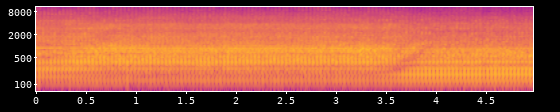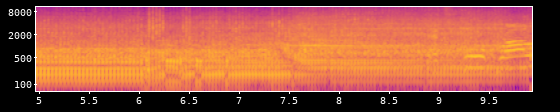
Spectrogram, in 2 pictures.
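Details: 1968 Briggs & Stratton 7hp 275cc horizontal engine, all original, started cold on choke at 3/4 throttle: smooth steady drone shifting down and back up with throttle, no misses or knocks; starts up and runs smooth with plenty of torque and power.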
